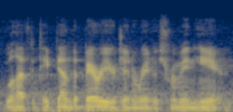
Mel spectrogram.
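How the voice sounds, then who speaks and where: A man's voice: deep voice, little pitch movement, fast, a bit bright, slight background noise. A man playing a resolute, decisive spaceship commander in a video game cutscene. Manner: decisive, authoritative orders.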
